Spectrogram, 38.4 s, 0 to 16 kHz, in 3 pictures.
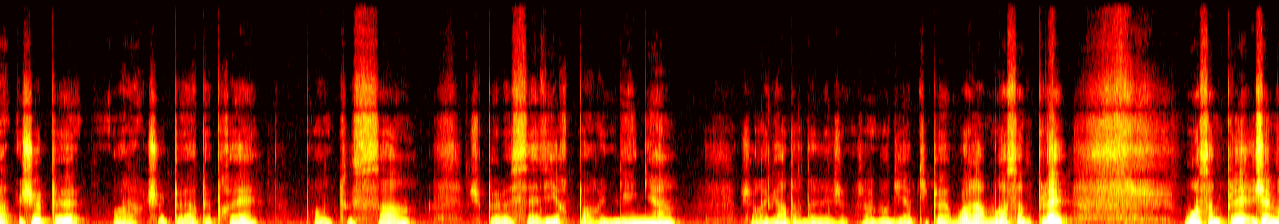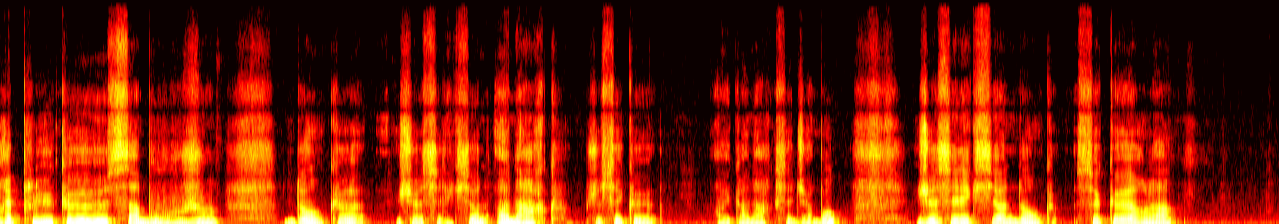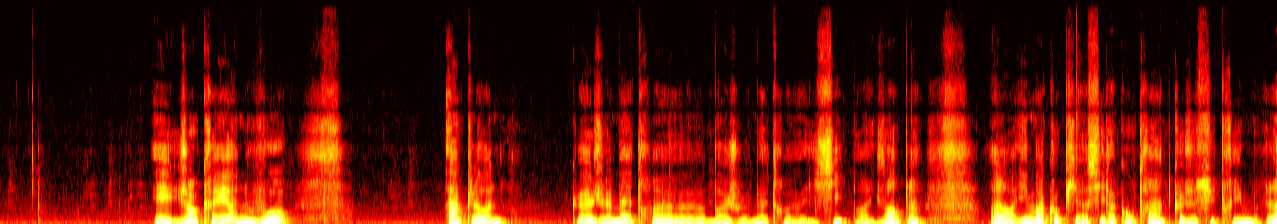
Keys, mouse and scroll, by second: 5.3-7.3 drag, 7.7-8.0 scroll up 1, 8.2-9.3 right drag, 16.8 click, 19.3 click, 24.2-26.9 drag, 30.3 click, 32.2-32.5 scroll down 2, 33.6 click, 34.7 scroll up 2, 36.4 click, 37.7 Delete.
